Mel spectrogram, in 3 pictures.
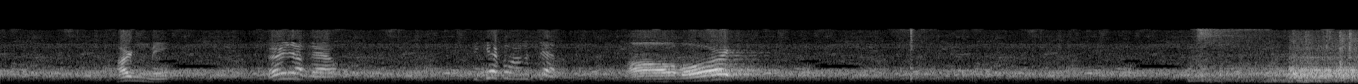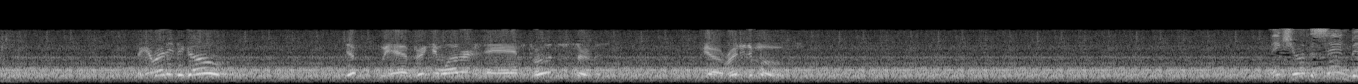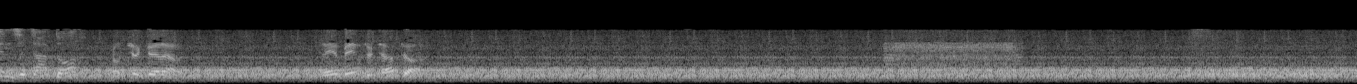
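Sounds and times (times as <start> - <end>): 
E6 electric trains: 0.0 - 40.7.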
